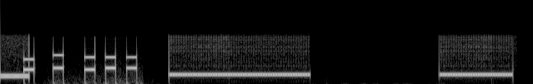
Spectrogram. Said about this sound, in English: All right, well, I'll dial her phone number right now, get her on the phone, and see if we can find out what happened. Okay, here we go.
